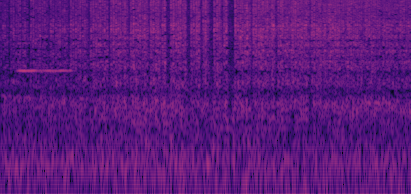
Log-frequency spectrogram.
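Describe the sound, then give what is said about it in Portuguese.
An early biplane engine, started by an assistant turning a hand crank, runs loud, a steady rough, rattling drone with a hissy, mechanical edge that holds without pause for the whole stretch, with no voices, as the craft drags a tethered balloon against the wind. “Depois, seu assistente rodou a manivela que dava arranque ao motor, fazendo o aparelho arrastar o balão contra o vento.”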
